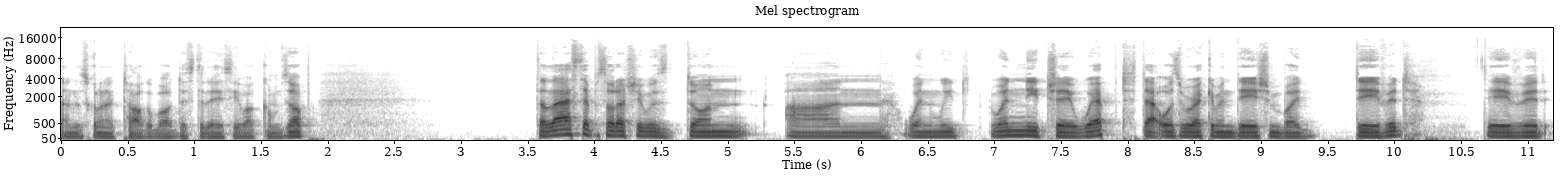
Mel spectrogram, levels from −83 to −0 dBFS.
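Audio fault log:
No faults detected.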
